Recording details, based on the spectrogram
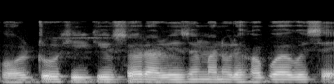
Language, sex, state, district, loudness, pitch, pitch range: Assamese, male, Assam, Sonitpur, -15 LUFS, 115 Hz, 110-115 Hz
